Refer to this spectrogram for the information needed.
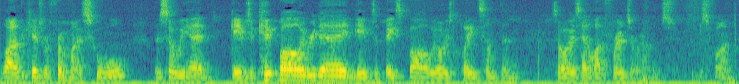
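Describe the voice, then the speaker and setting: A woman speaks at a very fast pace. Audible room echo is heard. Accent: American. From US South, Atlanta, Georgia. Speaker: interviewee, family member. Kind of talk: casual interview.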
